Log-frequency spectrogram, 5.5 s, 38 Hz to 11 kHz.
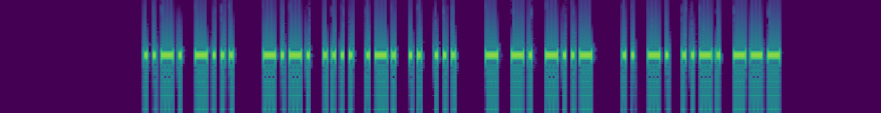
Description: Morse code, heard as a keyed tone, about 46 wpm, 700 Hz. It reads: FB CHRIS TNX INFO
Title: Practice QSO - Exchange 3 - More Info - 45wpm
